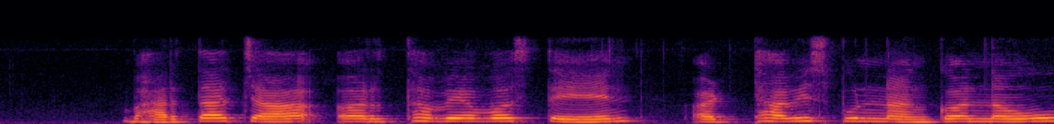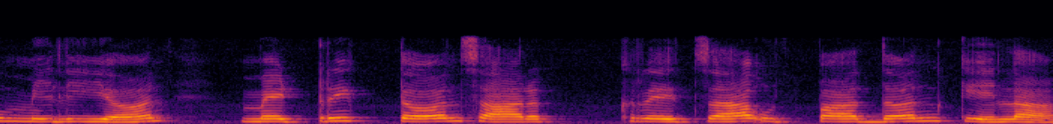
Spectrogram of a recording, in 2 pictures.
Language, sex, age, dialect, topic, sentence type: Marathi, female, 18-24, Southern Konkan, agriculture, statement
